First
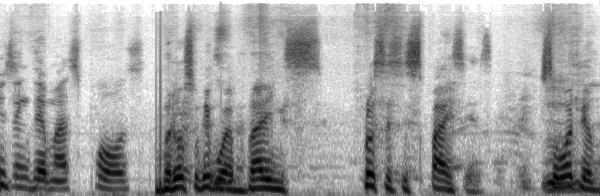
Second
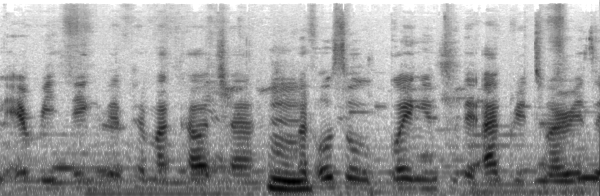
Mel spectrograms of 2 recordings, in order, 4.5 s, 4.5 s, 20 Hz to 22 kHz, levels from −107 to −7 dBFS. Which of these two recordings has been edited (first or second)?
first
